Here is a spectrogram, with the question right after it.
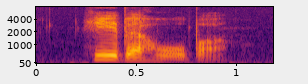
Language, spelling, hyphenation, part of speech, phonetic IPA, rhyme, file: Hungarian, hébe-hóba, hé‧be-‧hó‧ba, adverb, [ˈheːbɛhoːbɒ], -bɒ, Hu-hébe-hóba.ogg
- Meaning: every now and then, every once in a while, sometimes (very seldom)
